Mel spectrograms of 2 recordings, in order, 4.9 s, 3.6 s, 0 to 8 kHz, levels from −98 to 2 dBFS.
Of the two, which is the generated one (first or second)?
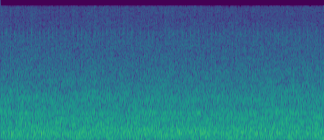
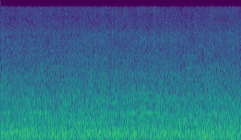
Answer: second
